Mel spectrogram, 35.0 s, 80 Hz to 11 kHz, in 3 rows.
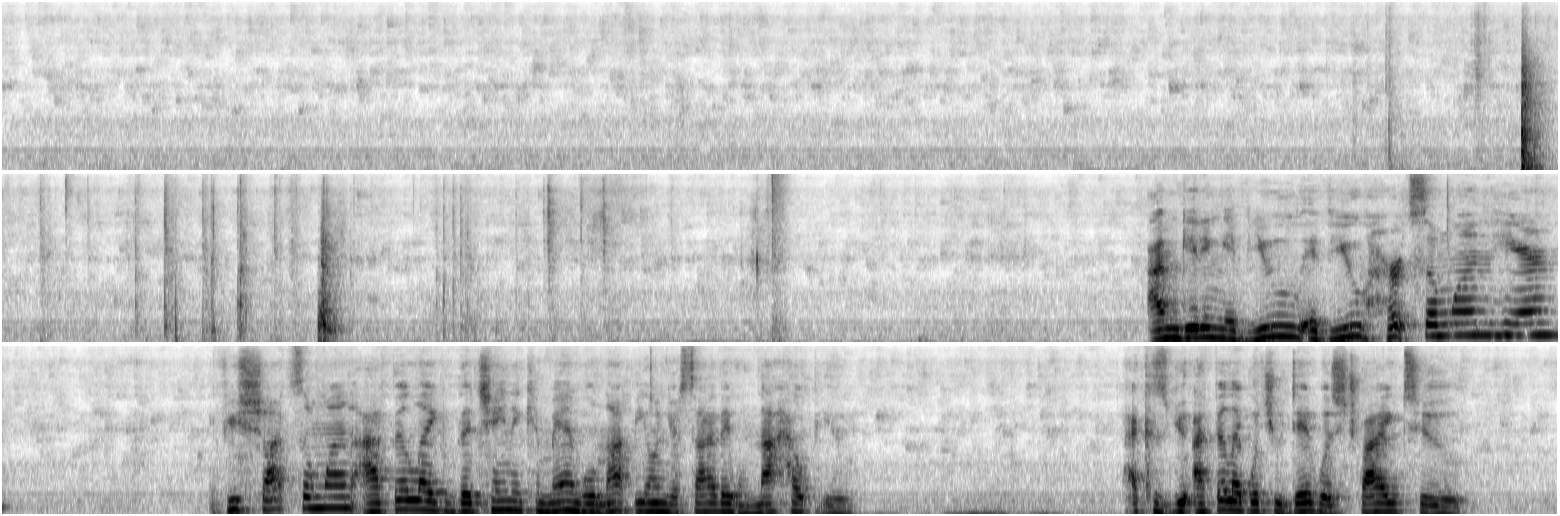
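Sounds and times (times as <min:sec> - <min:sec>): cards tapping and clicking: 0:10.1 - 0:16.4.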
